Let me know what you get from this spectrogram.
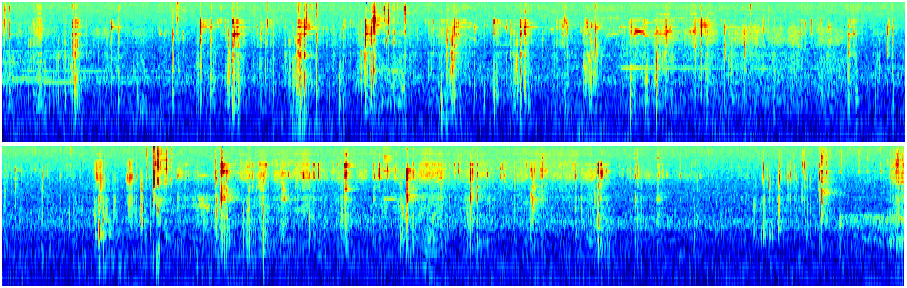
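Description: Close-miked chewing of a mouthful of pasta in cream sauce: soft, wet mouth clicks and smacks, irregular and repeated.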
